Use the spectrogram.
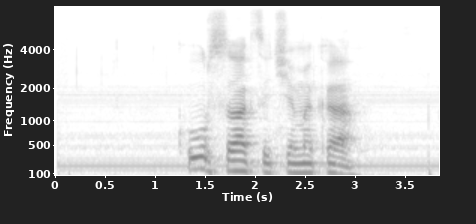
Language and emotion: Russian, neutral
